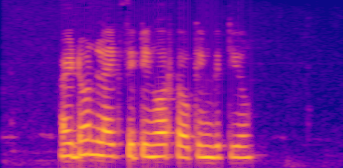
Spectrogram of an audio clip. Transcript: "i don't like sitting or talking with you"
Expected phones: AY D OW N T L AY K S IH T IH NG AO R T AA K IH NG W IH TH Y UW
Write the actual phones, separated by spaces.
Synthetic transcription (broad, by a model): AY D OW N T L AY K S IH T IH NG AO R T AA K IH NG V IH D Y UW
